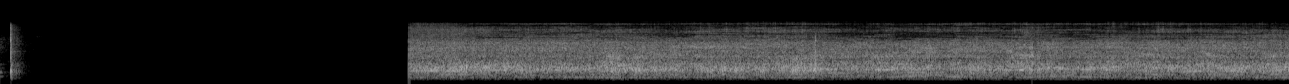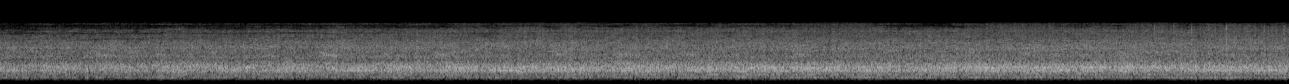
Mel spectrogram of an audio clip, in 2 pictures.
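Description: A blender runs steadily on banana cupcake batter, a continuous loud whirring drone that starts after a few seconds of silence and holds without pause to the end.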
